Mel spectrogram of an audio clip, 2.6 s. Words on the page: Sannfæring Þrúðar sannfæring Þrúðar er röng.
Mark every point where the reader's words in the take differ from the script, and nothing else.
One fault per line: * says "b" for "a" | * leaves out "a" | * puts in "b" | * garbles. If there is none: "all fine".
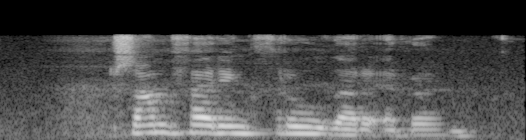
* leaves out "sannfæring Þrúðar"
